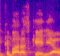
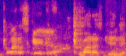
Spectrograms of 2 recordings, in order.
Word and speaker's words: Kvaratskhelia: Che Ciro, scusa, com'era la pronuncia di Kvaratskhelia oggi? Kvaratskhelia.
